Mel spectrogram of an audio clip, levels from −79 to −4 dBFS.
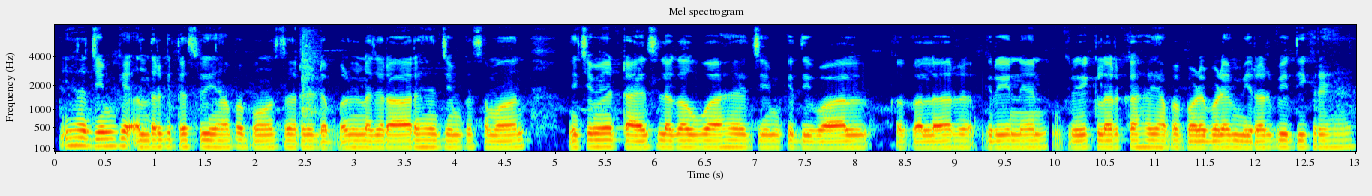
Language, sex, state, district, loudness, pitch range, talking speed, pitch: Hindi, male, Maharashtra, Nagpur, -23 LUFS, 110-115 Hz, 205 wpm, 115 Hz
